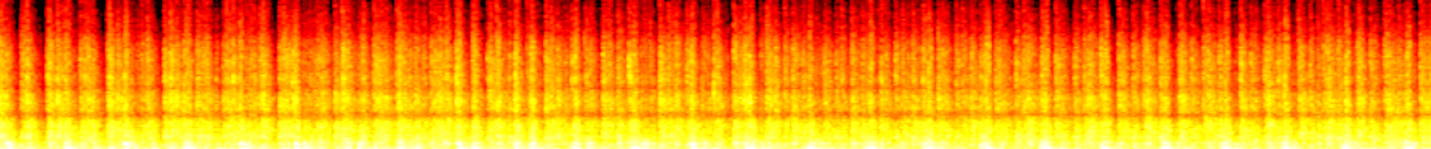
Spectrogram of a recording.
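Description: Several dhol drums beaten with sticks, loud, in a fast, dense and unbroken rhythm.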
